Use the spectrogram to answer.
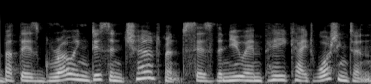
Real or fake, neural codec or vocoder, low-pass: fake; vocoder, 22.05 kHz, 80 mel bands, WaveNeXt; 7.2 kHz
